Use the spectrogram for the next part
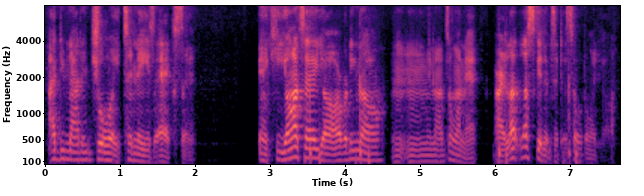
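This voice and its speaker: A low-pitched woman talks through a casual reaction video. She is chatty and opinionated, and she trails off into quiet asides while she fiddles with her screen. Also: animated, moderate pace, poor audio. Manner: chatty, opinionated, drops to a mutter while setting up clips. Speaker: commentary channel host.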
